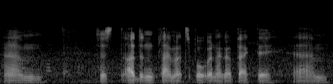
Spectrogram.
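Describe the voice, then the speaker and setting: A man in his late twenties, answering interview questions in a plain, steady way with many pauses. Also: low voice, gravelly, dull audio, a little hiss or hum. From Zimbabwe. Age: late 20s. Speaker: interviewed athlete.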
